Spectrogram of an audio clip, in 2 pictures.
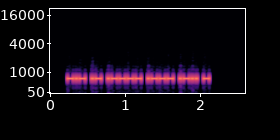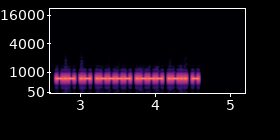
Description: Morse code, heard as a keyed tone, about 41 wpm, 700 Hz. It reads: KA1JLT KA1JLT
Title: USA Call Signs - 6 Characters - Repeated 2x - 45wpm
